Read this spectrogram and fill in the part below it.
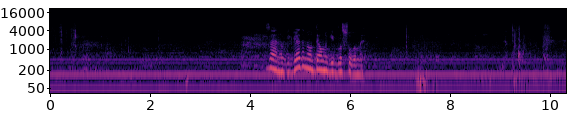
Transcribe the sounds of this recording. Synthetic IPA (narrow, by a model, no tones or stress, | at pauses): zaɛd̪noɡʲiɡlɛd̪amɛod̪ːɛlˠnoɡiɡlˠɐsuvamɛ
